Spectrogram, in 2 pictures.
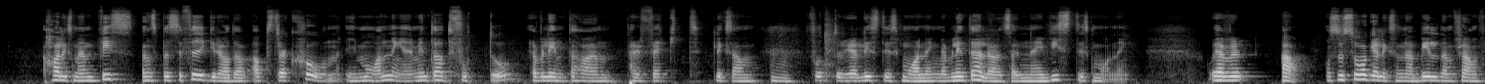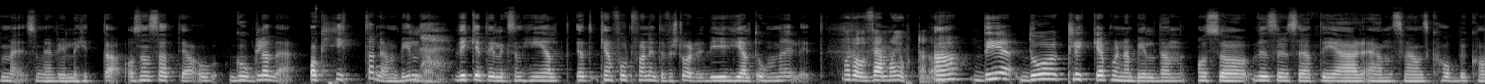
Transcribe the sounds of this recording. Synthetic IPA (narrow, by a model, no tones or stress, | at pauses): haɾlɪksɔmɛnvɪsɛnspɛsɪfiːk̚ɡɾɑːd̪ava̰bst̪ɾakɧuːnɪmoːlnɪŋənjɑvɪlɪnt̪əhɑːɛt̪fʊt̪ːʊjɑːɡvɪlɪnt̪əɦɑːɛnpʰæɾfɛkt̪lɪksɔmfʊt̪ːʊɾɛalɪst̪ɪskmoːlnɪŋmɛnjaːvɪlɪnt̪əhɛlːɾhɑːɛnsæːnaɪvɪst̪ɪskmo̰ːlnɪ̰ŋ | ʔɔjaːɡvɪl | ɑ̰ː | ɔsɔsoːɡjalɪksɔmd̪ɛnæːɾbɪld̪ənfɾamfœɾmɛ̰jsɔmjavɪlːəɦɪt̪ːa̰ʔɔ̰sɛnsat̪ːəjaʔɔɡuːɡlad̪ə̰ɔkhɪt̪ːad̪ɛnbɪld̪ə̰nvɪkːət̪ælɪksɔmɦeːlt̪jɑkʰanfʊʈːfɑːɾanɪnt̪əfœʂʈoːd̪ɛd̪ɛːjɵɦeːlt̪uːmœjlɪ̰ɡt̪vadɔvɛmhaɾjʊʈ̚ːdɛ̰d̪̰ɑːd̪ɛd̪ɔkʰlɪkːajapʰɔd̪ɛnɦæːɾbɪld̪ənɔsɔviːsad̪ɛsɛjat̪̚d̪ɛæɾɛnsvɛnskhɔbːɪkʰɔ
